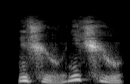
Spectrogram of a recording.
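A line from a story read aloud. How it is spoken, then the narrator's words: Loud repeat. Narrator (Russian): мама громко повторила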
